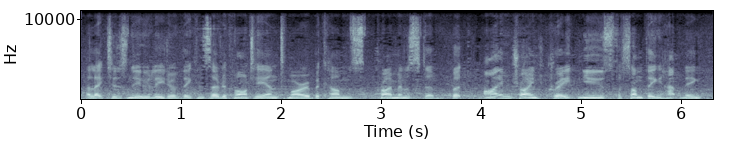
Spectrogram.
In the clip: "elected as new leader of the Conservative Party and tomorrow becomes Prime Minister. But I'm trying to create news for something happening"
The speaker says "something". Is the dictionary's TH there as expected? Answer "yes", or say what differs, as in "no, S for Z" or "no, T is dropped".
yes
